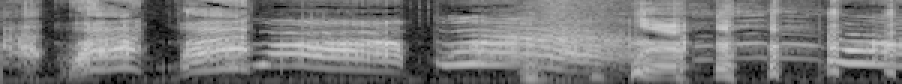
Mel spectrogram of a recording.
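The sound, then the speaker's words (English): A person imitates a crow with a run of loud, nasal caws, a few drawn-out calls followed by quick choppy ones, with no other talk. “Crow sounds.”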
